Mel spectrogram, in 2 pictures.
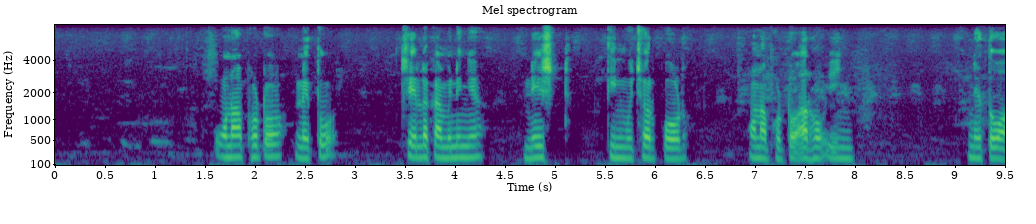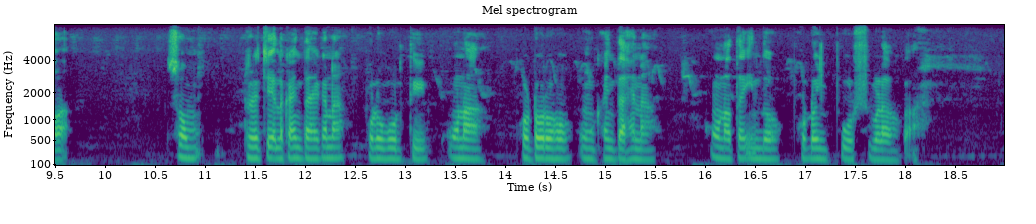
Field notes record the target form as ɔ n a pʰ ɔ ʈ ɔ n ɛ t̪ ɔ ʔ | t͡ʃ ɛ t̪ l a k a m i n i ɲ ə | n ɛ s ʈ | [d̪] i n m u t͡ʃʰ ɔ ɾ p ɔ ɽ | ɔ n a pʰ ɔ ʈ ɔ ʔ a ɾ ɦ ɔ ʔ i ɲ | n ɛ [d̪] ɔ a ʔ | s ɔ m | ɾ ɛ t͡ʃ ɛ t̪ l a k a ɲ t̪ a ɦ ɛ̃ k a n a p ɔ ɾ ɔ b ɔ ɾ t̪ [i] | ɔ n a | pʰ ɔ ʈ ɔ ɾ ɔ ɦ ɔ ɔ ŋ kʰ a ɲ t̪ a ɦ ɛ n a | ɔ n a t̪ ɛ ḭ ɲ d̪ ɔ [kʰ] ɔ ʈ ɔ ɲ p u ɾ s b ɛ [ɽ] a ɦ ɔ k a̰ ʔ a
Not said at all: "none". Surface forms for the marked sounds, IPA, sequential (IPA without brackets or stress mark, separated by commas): t̪, t̪, i, pʰ, ɽ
